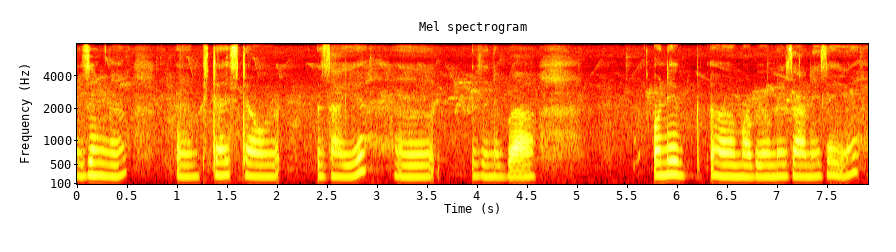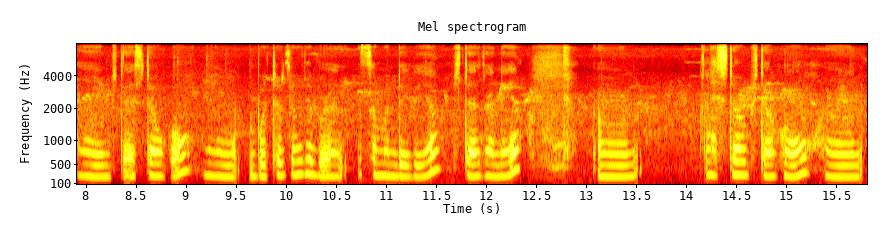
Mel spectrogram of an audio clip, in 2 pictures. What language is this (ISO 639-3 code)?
brx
